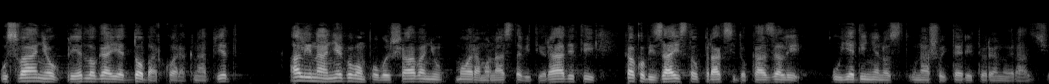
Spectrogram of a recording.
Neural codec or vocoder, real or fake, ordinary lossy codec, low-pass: none; real; none; 7.2 kHz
